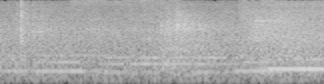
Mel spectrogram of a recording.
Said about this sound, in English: Welcome aboard high-speed CRH train.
